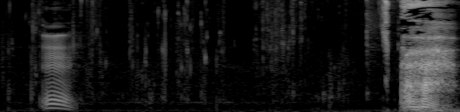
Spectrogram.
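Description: Someone drinks water in hot weather in Fort Myers, Florida: a short squeaky, wavering sound at the start, faint swallowing clicks and gulps, then a loud, breathy burst of noise at the end.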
